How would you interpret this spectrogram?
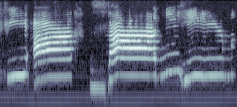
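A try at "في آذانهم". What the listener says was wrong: এনিহিম এটা মোটামুটি ভালো হয়েছে, তাও একটু টান হয়ে যাচ্ছে। ফি আযানিহিম, বুঝছেন? নিহিমে যেন টান না হয়, হরকতে কখনোই টানা যাবে না।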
